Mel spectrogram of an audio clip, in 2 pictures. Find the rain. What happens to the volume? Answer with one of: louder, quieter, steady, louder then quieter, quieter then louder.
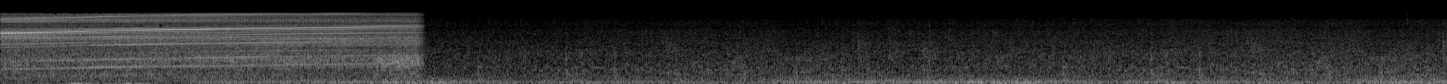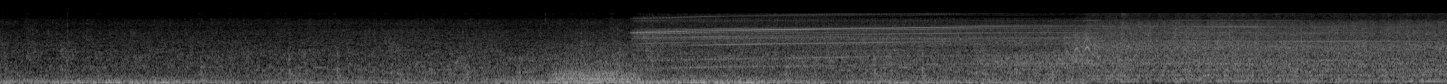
louder.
